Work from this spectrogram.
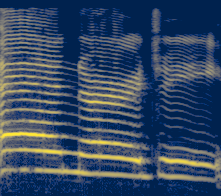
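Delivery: slowly sounding out, drawn out. Leading a spelling lesson, the speaker models the word for repeating, said slowly. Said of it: "say the word slowly".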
